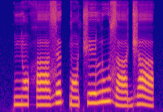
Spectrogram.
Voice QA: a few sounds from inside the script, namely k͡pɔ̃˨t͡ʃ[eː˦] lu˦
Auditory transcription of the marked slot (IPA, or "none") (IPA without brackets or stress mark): e˦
